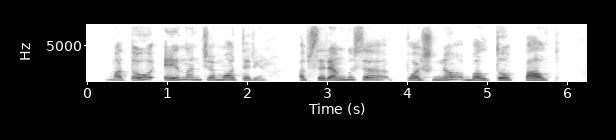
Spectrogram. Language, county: Lithuanian, Kaunas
